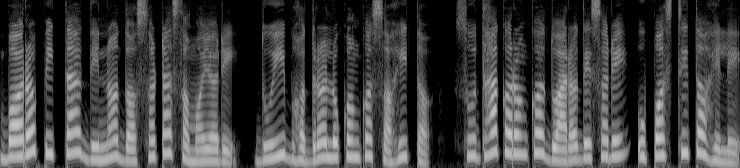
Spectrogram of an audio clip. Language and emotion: Odia, neutral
